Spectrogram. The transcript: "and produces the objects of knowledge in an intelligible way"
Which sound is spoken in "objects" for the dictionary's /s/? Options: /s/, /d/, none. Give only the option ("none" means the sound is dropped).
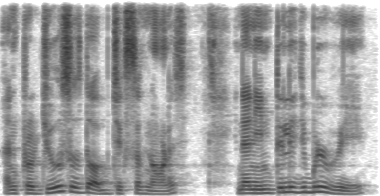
/s/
